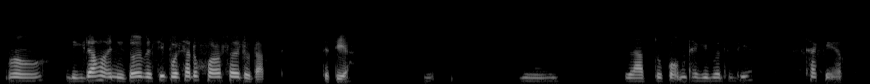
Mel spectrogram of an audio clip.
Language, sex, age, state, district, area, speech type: Assamese, male, 18-30, Assam, Charaideo, rural, conversation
